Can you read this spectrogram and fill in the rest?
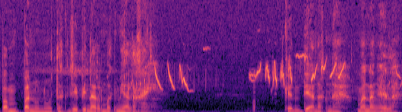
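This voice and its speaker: A man's voice: sits low, normal speed, noisy background, lightly acted. An actor playing a troubled, indignant village man in an Ilocano radio drama.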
